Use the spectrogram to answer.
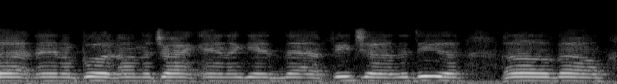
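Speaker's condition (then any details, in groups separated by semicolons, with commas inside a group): Brain injury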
